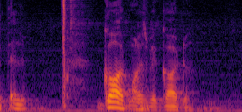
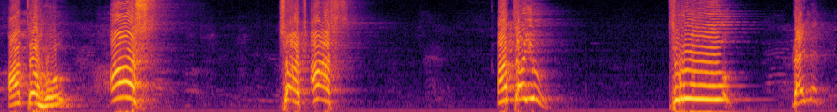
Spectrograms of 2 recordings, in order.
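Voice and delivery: high, loud preaching shout; loud call-out; 11 semitones higher, 7 dB louder, slower than usual. Real, not acted. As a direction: belt it out to the church. Preacher calling out to congregation.

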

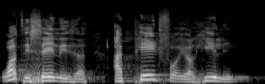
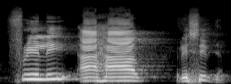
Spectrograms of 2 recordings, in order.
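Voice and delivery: louder, rallying the congregation; 4 semitones higher, 10 dB louder than usual. Shown as a demonstration. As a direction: lift it up, say it louder. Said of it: "Let's say it louder".

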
